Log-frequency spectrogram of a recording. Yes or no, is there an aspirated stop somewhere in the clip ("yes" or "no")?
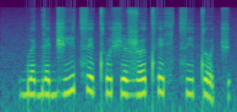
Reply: yes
